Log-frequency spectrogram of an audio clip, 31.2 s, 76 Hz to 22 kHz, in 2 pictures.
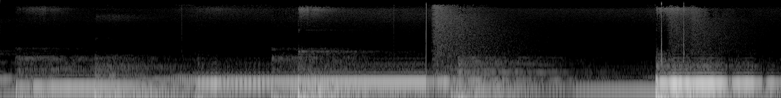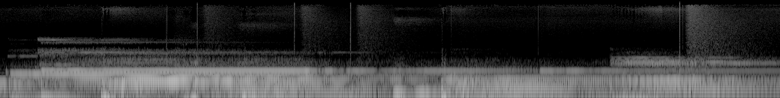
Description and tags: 2023-01-07-dark-ambient-horror-ambience-002
creepy spooky haunted dark deep void black darkness
darkness, creepy, dark, black, spooky, void, haunted, deep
